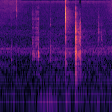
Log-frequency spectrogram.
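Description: Chess piece being picked up and set down on the board: a couple of faint knocks, then two sharp clicks about a quarter second apart, a little past halfway.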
